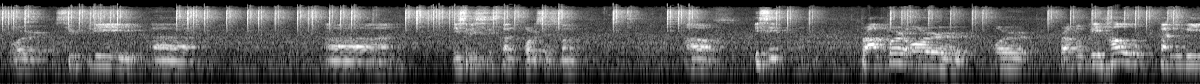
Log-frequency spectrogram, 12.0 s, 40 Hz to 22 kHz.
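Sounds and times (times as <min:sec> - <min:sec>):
light tapping clicks: 0:00.0 - 0:07.0, 0:07.6 - 0:08.2, 0:08.9 - 0:12.0.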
